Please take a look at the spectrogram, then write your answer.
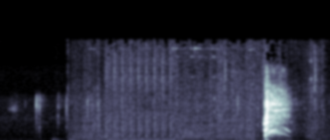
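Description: A single loud, sharp gunshot cracks close up in the video game Counter-Strike, rising out of a low, murmuring game background and quickly dying away.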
